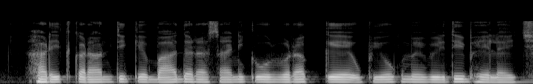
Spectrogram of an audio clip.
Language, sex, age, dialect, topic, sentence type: Maithili, male, 41-45, Southern/Standard, agriculture, statement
